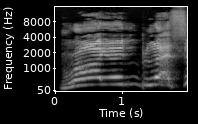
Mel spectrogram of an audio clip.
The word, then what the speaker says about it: Brian Blessed: Brian Blessed. – You said it wrong. – I can't say it like him. – It's Brian Blessed!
